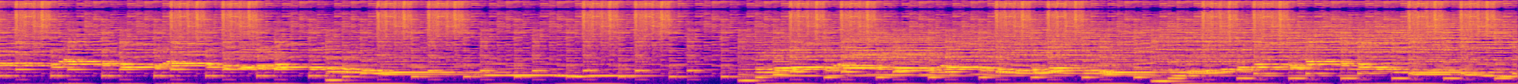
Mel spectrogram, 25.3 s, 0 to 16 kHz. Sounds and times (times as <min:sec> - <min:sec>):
Music: 0:00.0 - 0:25.3.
